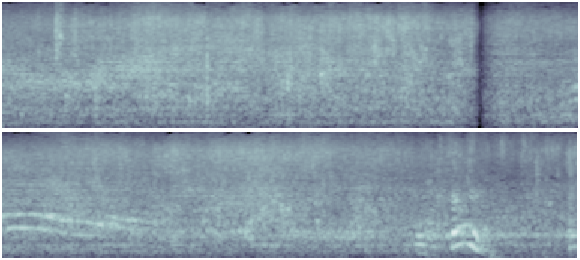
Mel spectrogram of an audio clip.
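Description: Water splashes and pours steadily while shampoo is rinsed out of hair, a close, continuous tap-like gush with a brief break midway and small splatters near the end.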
